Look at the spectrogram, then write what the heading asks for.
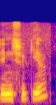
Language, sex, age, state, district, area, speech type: Assamese, male, 18-30, Assam, Sivasagar, rural, spontaneous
